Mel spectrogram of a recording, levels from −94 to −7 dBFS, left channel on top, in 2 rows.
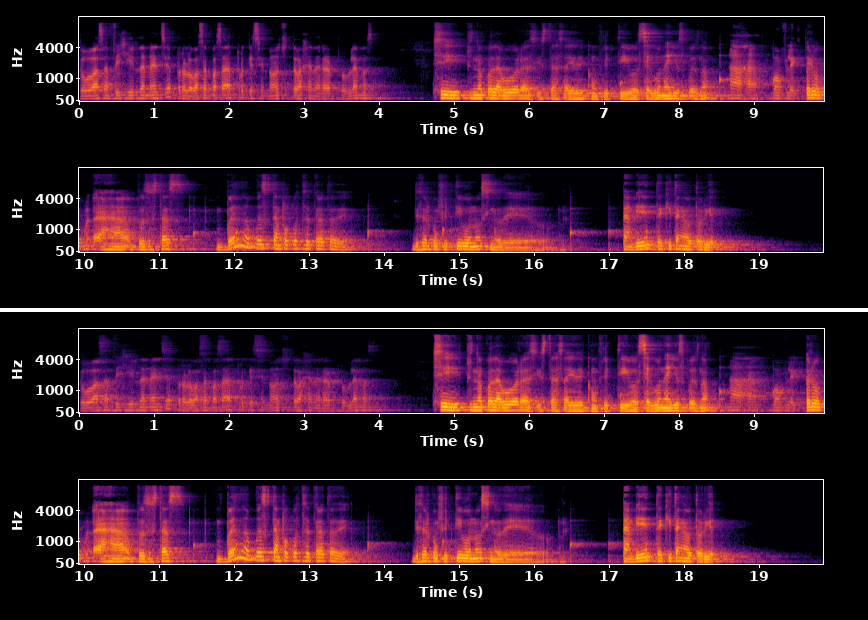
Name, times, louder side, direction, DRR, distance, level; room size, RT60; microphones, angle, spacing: voice 1, 0.0-3.9 8.7-10.1, left 3 dB, 60° left, 10 dB, 0.9 m, -37 dB
voice 2, 4.7-8.4 9.7-11.3 11.8-13.6 14.4-16.4 17.2-18.4, right 2 dB, 30° right, 13 dB, 0.5 m, -24 dB
sound 1, 6.0-6.2 6.6-6.8 7.2-7.9 8.5-8.7 9.2-9.4 10.0-10.1 10.8-10.9 11.4-11.6 12.0-12.2 12.6-12.7 13.1-13.3 13.8-13.9 14.8-14.9 15.5-15.6 15.9-16.1 16.5-16.6 17.0-17.1 17.5-17.6, left 1 dB, 10° left, 0.8 m, -46 dB
9.2 x 7.9 x 6.5 m, 1.2 s
head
